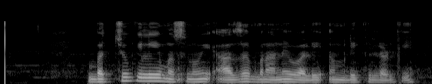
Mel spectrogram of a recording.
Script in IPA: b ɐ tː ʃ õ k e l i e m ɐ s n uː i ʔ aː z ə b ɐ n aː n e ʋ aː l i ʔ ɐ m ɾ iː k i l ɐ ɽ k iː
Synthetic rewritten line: b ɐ tː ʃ õ k e l i e m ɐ s n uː i ʔ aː z ə b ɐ n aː n e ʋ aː l i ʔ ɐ m ɾ iː k i l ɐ ɽ k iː

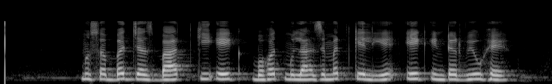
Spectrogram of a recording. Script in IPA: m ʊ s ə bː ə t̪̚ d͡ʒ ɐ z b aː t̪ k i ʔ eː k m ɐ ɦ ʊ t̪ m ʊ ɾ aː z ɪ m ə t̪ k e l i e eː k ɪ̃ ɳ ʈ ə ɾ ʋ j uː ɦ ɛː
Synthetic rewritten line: m ʊ s ə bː ə t̪̚ d͡ʒ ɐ z b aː t̪ k i ʔ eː k b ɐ ɦ ʊ t̪ m ʊ l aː z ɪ m ə t̪ k e l i e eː k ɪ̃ ɳ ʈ ə ɾ ʋ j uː ɦ ɛː

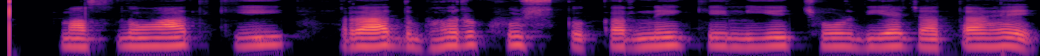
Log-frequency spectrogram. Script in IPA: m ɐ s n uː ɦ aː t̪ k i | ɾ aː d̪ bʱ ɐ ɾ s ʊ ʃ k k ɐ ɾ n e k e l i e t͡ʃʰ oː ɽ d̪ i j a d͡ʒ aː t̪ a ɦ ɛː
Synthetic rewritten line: m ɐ s n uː ɦ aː t̪ k i | ɾ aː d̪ bʱ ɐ ɾ x ʊ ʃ k k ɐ ɾ n e k e l i e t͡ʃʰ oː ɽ d̪ i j a d͡ʒ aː t̪ a ɦ ɛː

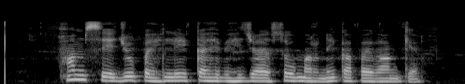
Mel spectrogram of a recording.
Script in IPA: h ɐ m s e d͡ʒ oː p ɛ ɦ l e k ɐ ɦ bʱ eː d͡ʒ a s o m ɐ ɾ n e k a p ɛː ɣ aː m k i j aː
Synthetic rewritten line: h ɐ m s e d͡ʒ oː p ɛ ɦ l e k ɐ ɦ bʱ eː d͡ʒ a s o m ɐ ɾ n e k a p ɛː ɣ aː m k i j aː

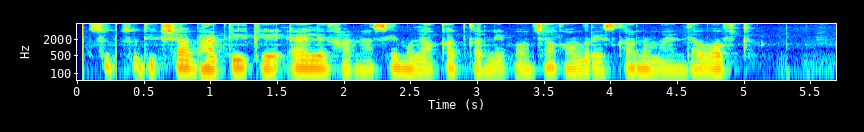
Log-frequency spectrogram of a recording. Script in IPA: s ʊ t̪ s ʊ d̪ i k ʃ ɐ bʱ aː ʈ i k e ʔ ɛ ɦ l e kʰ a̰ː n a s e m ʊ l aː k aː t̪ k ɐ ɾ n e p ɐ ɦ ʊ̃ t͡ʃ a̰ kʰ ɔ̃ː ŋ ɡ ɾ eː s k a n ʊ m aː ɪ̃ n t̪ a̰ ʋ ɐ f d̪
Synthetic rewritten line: s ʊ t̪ s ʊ d̪ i k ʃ a bʱ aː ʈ i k e ʔ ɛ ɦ l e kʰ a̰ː n a s e m ʊ l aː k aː t̪ k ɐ ɾ n e p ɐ ɦ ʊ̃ t͡ʃ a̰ k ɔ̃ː ŋ ɡ ɾ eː s k a n ʊ m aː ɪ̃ n d̪ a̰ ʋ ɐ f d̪

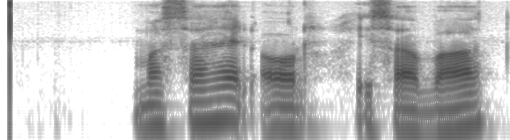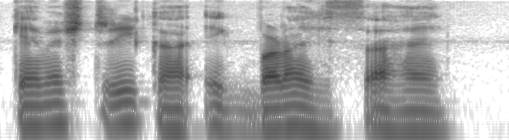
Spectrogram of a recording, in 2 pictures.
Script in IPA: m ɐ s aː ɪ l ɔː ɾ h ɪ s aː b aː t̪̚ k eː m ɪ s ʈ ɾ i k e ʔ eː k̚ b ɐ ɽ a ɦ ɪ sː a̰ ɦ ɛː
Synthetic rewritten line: m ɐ s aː ɪ l ɔː ɾ h ɪ s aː b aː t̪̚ k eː m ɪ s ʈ ɾ i k a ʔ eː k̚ b ɐ ɽ a ɦ ɪ sː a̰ ɦ ɛː

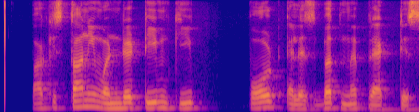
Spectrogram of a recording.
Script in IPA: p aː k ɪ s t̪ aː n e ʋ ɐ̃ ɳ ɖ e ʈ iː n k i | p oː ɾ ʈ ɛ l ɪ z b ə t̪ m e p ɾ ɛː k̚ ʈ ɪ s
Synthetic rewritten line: p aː k ɪ s t̪ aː n i ʋ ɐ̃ ɳ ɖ e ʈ iː m k i | p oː ɾ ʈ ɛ l ɪ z b ə t̪ m ẽ p ɾ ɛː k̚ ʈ ɪ s

